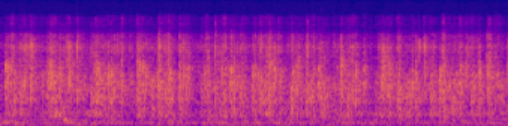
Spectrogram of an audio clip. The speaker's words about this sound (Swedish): Paus för applåder har jag skrivit här i, i anteckningarna. Och den kommer här.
